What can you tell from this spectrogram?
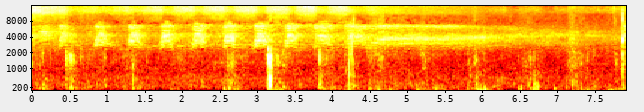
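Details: Summer cicada chorus in a Gyeongbuk birch forest, Korea, heard as rhythmic high pulses repeating about twice a second over a thin continuous buzz, with footsteps and soft knocks below.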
